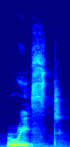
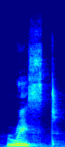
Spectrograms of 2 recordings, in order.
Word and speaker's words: wrist: Knee, knee, knife, knife, knit, knit, no, no, wrist, wrist, right, right, wrong, wrong, writer, writer. What do you notice? Yes, you don't pronounce letters K and W.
